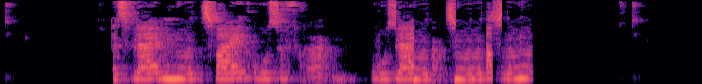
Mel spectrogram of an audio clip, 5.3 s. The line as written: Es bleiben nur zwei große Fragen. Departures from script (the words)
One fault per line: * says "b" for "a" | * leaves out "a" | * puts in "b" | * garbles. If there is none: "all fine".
* garbles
